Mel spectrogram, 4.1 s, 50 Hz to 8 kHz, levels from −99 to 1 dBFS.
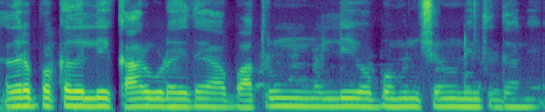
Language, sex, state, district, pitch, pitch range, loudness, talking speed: Kannada, male, Karnataka, Koppal, 155 Hz, 150-160 Hz, -17 LUFS, 160 wpm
